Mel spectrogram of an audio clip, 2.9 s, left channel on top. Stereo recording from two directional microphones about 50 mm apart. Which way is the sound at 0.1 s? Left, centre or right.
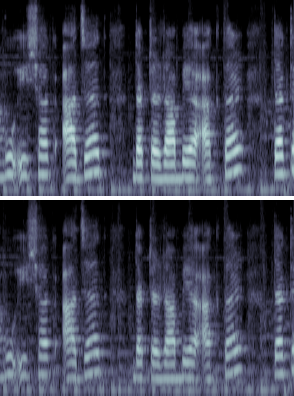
Left.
